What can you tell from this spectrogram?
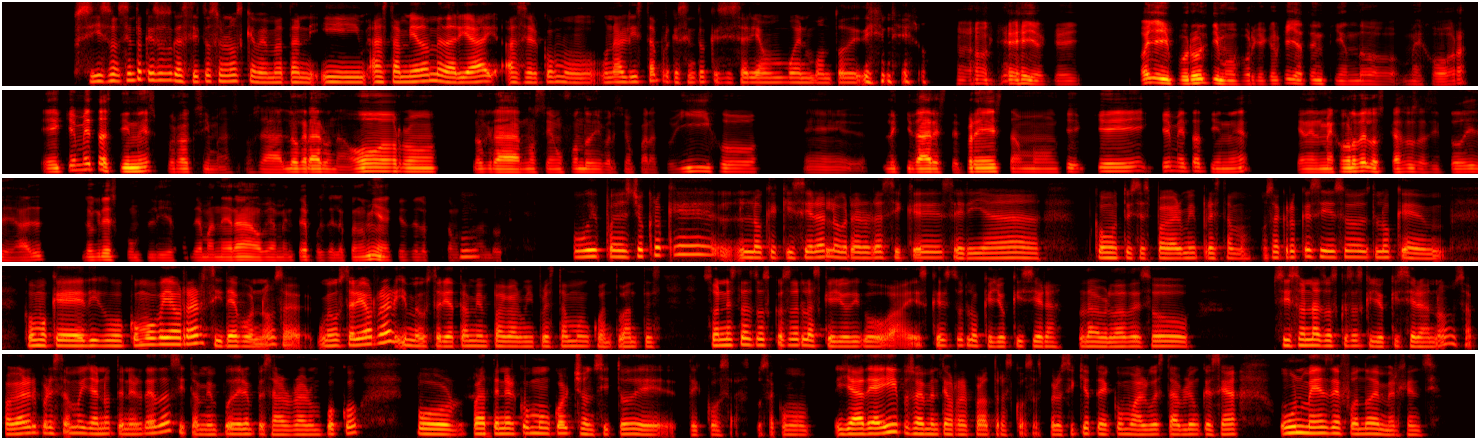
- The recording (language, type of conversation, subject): Spanish, advice, ¿Cómo puedo cambiar mis hábitos de gasto para ahorrar más?
- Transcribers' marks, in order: laughing while speaking: "dinero"; laughing while speaking: "Okey, okey"; tapping; inhale; other background noise; inhale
